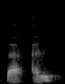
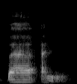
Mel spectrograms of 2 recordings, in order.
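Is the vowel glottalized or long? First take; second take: glottalized; glottalized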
